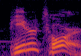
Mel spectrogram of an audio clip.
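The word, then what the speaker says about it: Peter Tork: And my name rhymes with dork. Jason. Peter Torg.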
